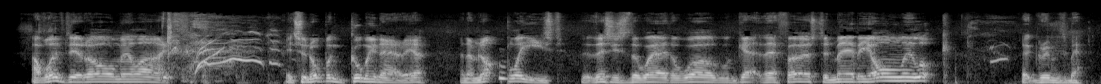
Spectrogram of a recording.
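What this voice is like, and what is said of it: Put-on Yorkshire accent. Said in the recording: “Who has a Grimsby accent? ... You could do a Yorkshire accent.”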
